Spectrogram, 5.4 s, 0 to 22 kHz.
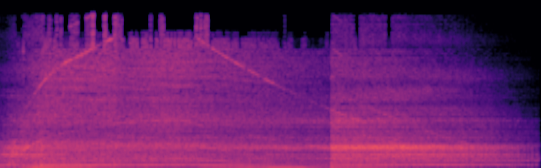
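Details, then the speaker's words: Galeski Polifox wet grinder, 1500 W motor, 2023, after bearing repair: high motor whine rising on spin-up and falling on coast-down with gritty rough edge; owner suspects debris in grease damaged gears; rough gear noise. "the head, the gears are sounding a little bit rough. They're not exactly right."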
